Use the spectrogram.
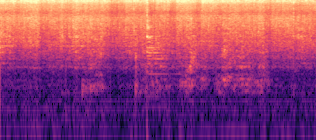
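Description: Tomatoes fry in a pan for chana pulao, giving a steady, close sizzle with ongoing stirring scrapes and no talk.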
